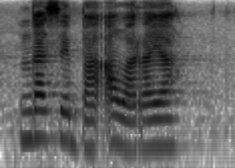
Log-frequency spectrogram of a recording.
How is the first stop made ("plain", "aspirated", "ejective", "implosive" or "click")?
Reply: plain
